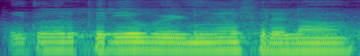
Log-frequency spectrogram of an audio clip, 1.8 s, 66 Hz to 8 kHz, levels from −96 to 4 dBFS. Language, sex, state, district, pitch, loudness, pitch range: Tamil, male, Tamil Nadu, Kanyakumari, 110 Hz, -15 LUFS, 105-110 Hz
